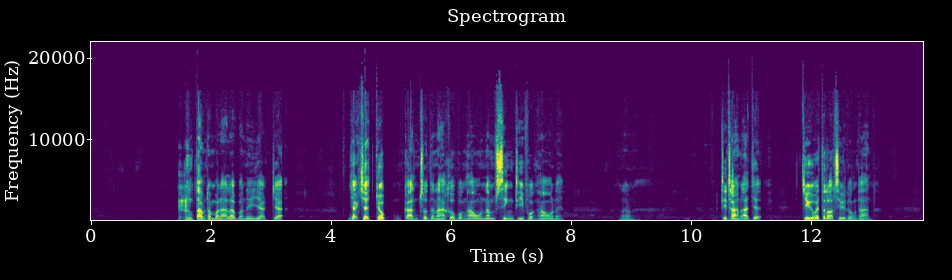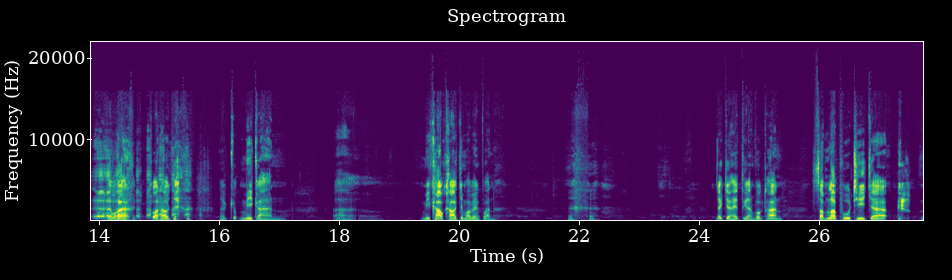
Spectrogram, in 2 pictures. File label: Laotion; iclrs symposium 2009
